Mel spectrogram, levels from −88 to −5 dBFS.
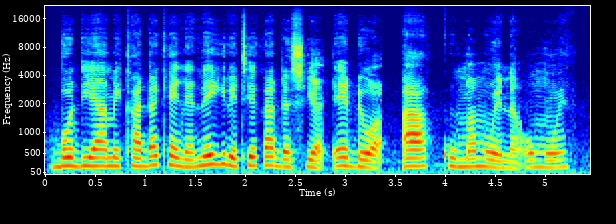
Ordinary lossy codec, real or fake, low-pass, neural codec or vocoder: none; fake; none; codec, 44.1 kHz, 3.4 kbps, Pupu-Codec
